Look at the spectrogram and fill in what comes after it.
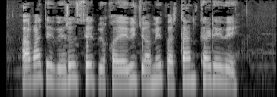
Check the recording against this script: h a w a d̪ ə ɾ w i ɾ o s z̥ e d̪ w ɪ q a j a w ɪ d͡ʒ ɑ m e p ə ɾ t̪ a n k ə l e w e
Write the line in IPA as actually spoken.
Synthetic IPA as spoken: h a ɣ a d̪ ə w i ɾ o s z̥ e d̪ w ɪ q ɑ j a w i d͡ʒ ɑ m e p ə ɾ t̪ a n k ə ɽ e w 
